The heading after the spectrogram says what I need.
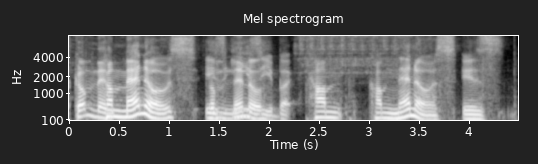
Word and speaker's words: Komnenos: The last N is difficult to pronounce it. It's like you think you're done with the word after the MN, and then you have another N coming to finish you.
